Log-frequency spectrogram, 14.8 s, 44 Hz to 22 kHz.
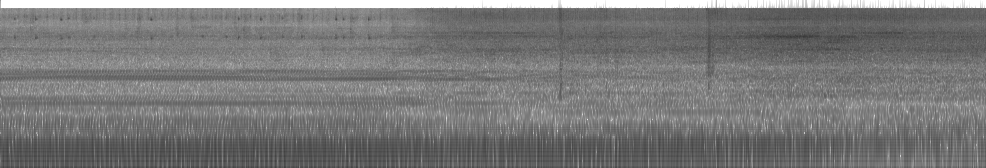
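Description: A 1965 Chevrolet Impala's swapped-in, modern fuel-injected GM V8 idling steadily, with a low, even hum.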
